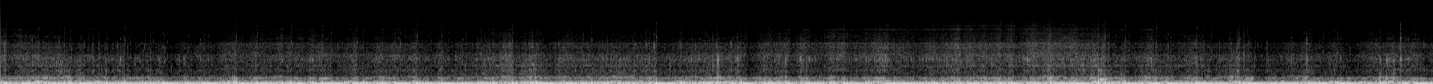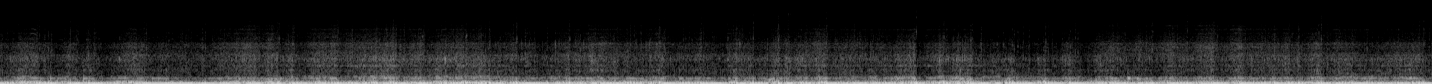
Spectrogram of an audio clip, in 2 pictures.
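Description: Airflow over a wing-mounted camera on a Wills Wing Falcon 3 hang glider in flight: steady, loud, low-pitched wind noise with no breaks.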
